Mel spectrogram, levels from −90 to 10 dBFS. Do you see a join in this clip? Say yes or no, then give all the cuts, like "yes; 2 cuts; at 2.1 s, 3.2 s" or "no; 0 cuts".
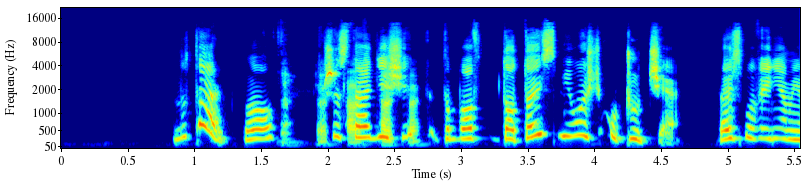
no; 0 cuts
